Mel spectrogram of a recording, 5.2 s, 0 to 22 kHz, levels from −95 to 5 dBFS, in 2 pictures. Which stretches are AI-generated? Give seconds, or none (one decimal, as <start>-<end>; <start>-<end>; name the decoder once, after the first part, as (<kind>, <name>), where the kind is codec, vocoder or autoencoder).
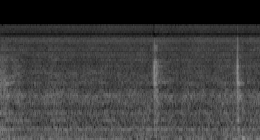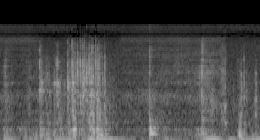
0.0-3.0 (codec, SNAC); 3.8-4.8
